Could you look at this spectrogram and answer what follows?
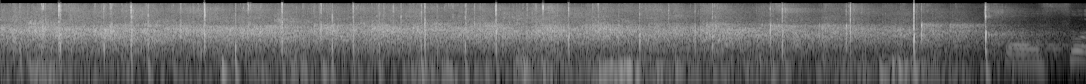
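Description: An audience applauds to welcome the speakers at a public lecture, sustained dense clapping filling the hall for several seconds before it stops abruptly.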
